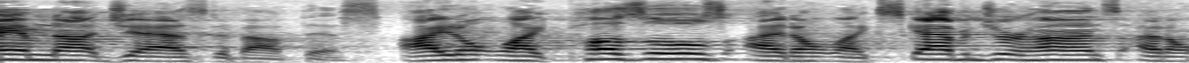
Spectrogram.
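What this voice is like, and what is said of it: Usual voice. Nothing is said of it.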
